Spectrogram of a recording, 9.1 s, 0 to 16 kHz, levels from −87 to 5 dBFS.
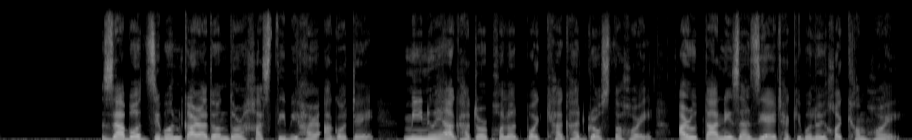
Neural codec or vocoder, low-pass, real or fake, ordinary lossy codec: vocoder, 44.1 kHz, 128 mel bands every 512 samples, BigVGAN v2; 14.4 kHz; fake; none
